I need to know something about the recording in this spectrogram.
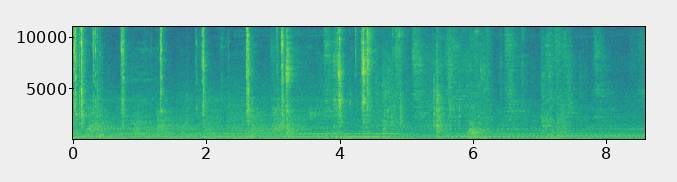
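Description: Cab of a 1988 Dover Impulse hydraulic elevator: a steady hum runs throughout while call buttons are clicked, and the car door slides shut, with a soft knock about six seconds in.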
